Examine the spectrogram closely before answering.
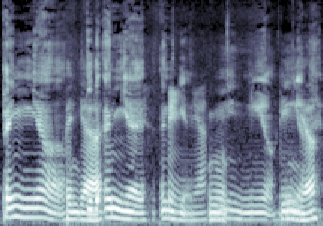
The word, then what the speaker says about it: Peña: But Jake Gyllenhaal's performance with, is it Michael Peña? Peña. Yeah. It's pronounced Peña.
